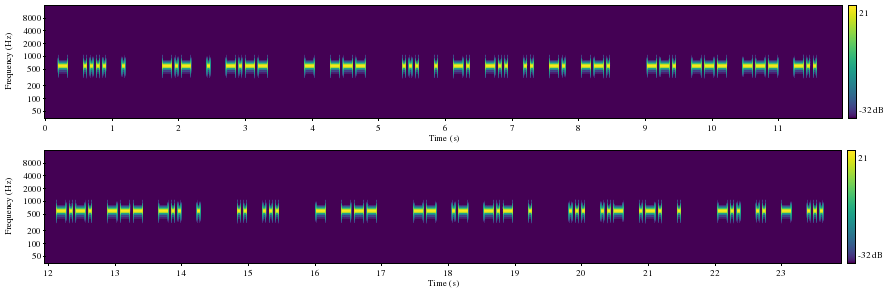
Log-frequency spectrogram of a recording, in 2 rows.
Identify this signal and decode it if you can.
Morse code, heard as a keyed tone, about 25 wpm, spaced as for 20 wpm, 600 Hz. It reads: THE KEY TO SENDING GOOD CODE IS TO MAKE SURE DITS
